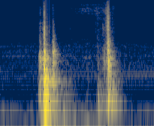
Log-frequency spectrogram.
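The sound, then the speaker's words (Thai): A car door unlocking, heard from the back seat of the car in cold weather: two sharp mechanical clunks nearly a second apart, the first heavier, against a quiet background with no voices. “แต่แล้วผมก็ต้องตกใจจนสะดุ้งลุกขึ้นนั่งเมื่อได้ยินเสียงประตูรถถูกปลดล็อกผมนึกว่าพ่อหรือแม่มารับผมกลับเข้าบ้านแล้ว”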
